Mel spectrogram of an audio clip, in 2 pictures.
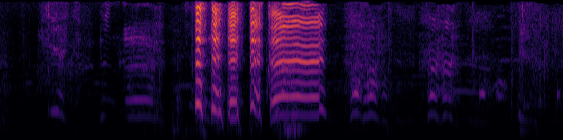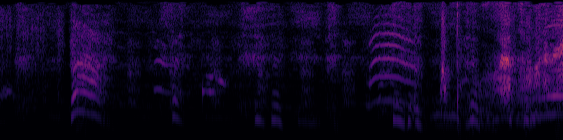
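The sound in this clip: A cat meowing and yowling many times in uneven bursts. A loud, dense cluster of yowls comes early, followed by softer, scattered meows that bend up and down in pitch.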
